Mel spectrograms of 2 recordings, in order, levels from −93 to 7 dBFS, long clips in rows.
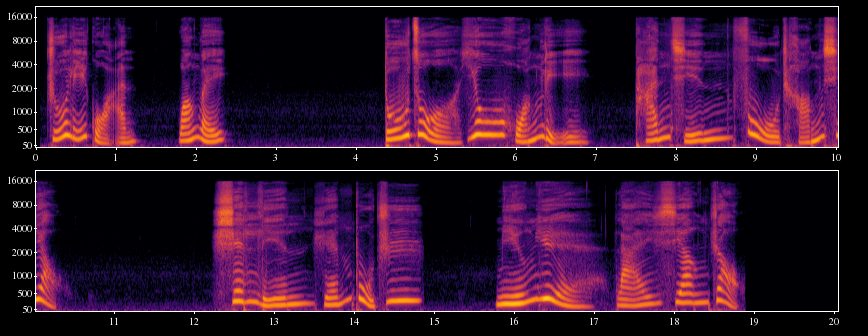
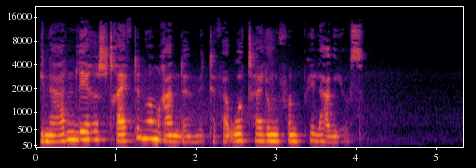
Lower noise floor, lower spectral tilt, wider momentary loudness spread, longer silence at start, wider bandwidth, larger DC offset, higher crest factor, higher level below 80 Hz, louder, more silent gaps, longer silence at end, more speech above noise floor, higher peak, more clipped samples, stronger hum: second, -66 dBFS vs -70 dBFS; about the same, -4.5 dB/octave vs -5.5 dB/octave; about the same, 14 LU vs 15 LU; about the same, 0.15 s vs 0.05 s; first, 16 kHz vs 13.5 kHz; neither; about the same, 18 dB vs 16 dB; first, -48 dBFS vs -56 dBFS; about the same, -19 LUFS vs -18 LUFS; neither; about the same, 1.25 s vs 1.25 s; second, 47 dB vs 51 dB; about the same, -4 dBFS vs -2 dBFS; neither; neither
